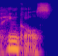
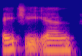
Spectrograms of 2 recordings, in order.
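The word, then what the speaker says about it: Henckels: and I've seen them lots of times called Hinkles. Like I said, I don't know if I'm saying it right. Henkels.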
